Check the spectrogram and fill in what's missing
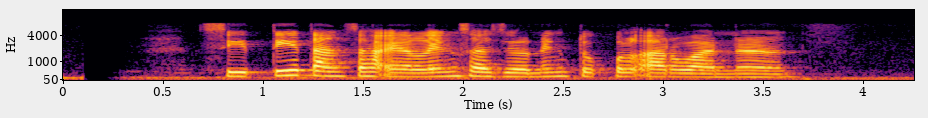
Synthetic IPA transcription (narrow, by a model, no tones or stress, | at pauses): sit̪it̪ansaɦelɪŋsḁd͡ʒʊrnɪŋt̪ukʊla̰rwana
